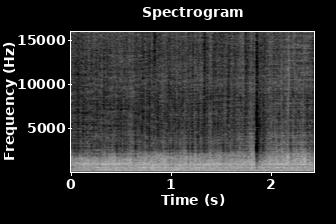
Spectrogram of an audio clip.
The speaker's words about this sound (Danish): Lyden er en frankfurter, der steger.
